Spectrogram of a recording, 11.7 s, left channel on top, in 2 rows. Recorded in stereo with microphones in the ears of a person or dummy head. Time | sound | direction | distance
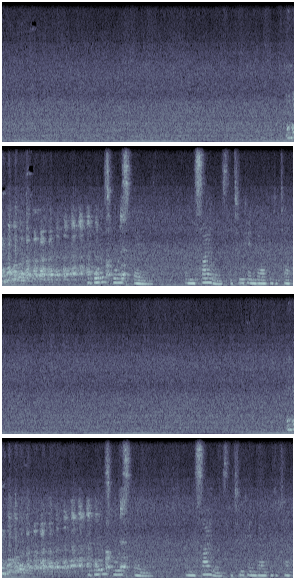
5.7 | laughter | 50° left (ahead or behind) | 0.9 m
7.5 | a woman speaking | 65° left (ahead or behind) | 1.5 m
